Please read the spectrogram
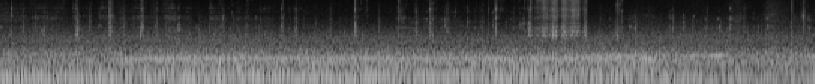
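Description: Steady low engine hum heard inside a car's cabin, with small clicks of chewing and crinkling foil over it and a brief rustle about seven seconds in.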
